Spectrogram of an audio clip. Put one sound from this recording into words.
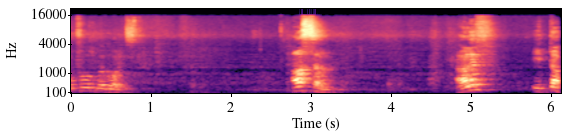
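A middle-aged man speaks in short bursts, explaining calmly, close by.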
